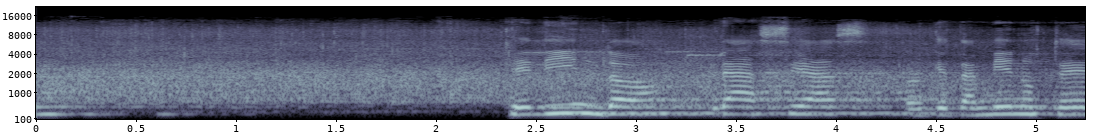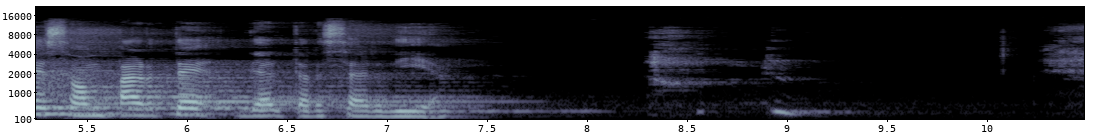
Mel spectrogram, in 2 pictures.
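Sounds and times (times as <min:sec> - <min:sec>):
audience applause: 0:00.0 - 0:05.4
speech: 0:02.4 - 0:07.4.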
